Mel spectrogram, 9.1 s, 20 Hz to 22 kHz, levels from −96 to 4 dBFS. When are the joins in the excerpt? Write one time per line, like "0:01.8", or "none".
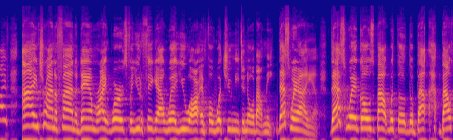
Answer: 0:05.4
